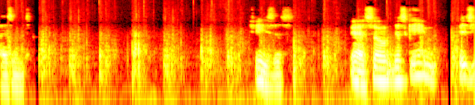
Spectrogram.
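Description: Footsteps crunch over dry grass at a steady walking pace.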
